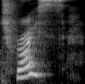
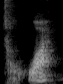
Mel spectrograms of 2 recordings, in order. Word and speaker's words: trois: We learn, don't we, that it is trois. So the O-I in French makes a wa sound. Okay. So some sounds for you to practice then. Some that you may have seen already. I've mentioned trois.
